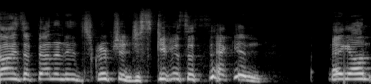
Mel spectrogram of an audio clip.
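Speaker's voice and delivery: shrill, very high shouted scream. Voicing a character who finds an inscription during a fight: screaming. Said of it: "she screams out".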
